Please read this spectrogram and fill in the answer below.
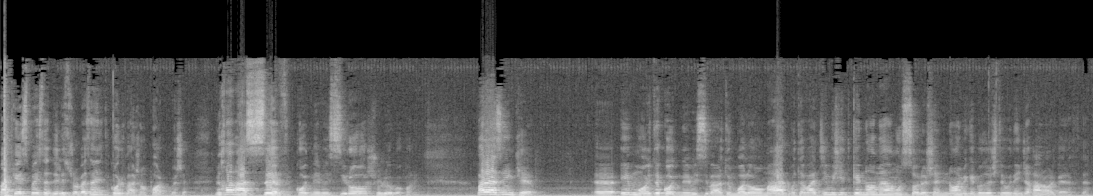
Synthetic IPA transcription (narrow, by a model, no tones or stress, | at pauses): mækespejst̪ɒd̪eliːsrobe̞zæniːd̪kʰkʰo̞lːipæɾʃomɔpʰɒɾkʰbe̞ʃe | mixɒjmæzsefɾkod̪ne̞viːsiːɾoʃuɾuːbo̞̰ko̞̰nḭm | b̥æːd̪æzincʰe̞ | inmohiːt̪ʰe̞kod̪ne̞viːsiːbæɾɒːt̪unbɒːlɒːumæd̪mot̪ʰævæd͡ʒehmiːʃid̪̥cʲe̞nɒːmehæmunsoluʃenːɒːmiːce̞ɡozɒʃt̪e̞bud̪iiːnd͡ʒɒːɣæɾɒːɾɟe̞̰ɾḛft̪e̞̰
